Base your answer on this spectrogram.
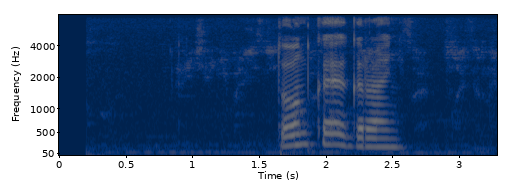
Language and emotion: Russian, neutral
